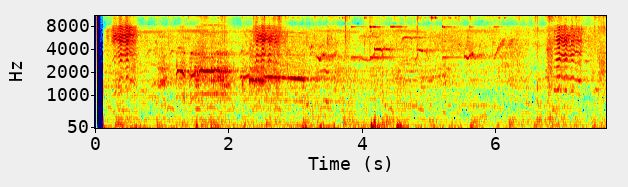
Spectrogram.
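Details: Jamunapari goats on a farm in Asansol give short, quavering, tremulous bleats near the start, around the middle and at the end, while a rooster crows in between over a steady, noisy farmyard background.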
